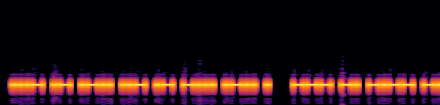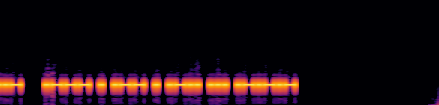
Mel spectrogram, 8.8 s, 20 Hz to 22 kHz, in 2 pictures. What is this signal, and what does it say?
Morse code, heard as a keyed tone, about 34 wpm, 700 Hz. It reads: VALUABLE ONYX JEWELS.
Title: Pangram Challenge v2 - 35wpm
